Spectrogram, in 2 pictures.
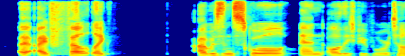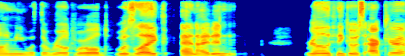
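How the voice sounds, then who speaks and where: In a very clean recording with a silent background, a woman with an American accent and a normal speaking voice talks at a fairly quick pace, her medium pitch held in fairly even intonation. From US, Allentown, Pennsylvania. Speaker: web designer and podcaster. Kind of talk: podcast interview.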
